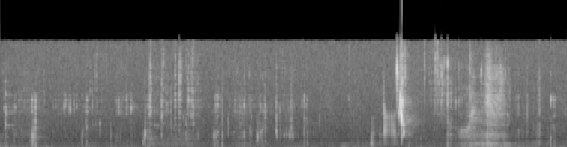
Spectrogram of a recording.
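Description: A person biting into and chewing soft kiwi fruit: small wet mouth clicks throughout, with a sharper bite about four seconds in.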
